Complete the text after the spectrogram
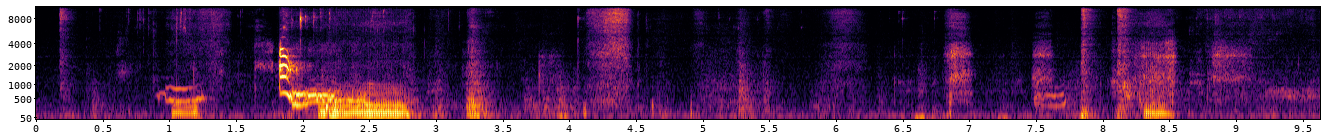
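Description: Two dogs growl playfully while tugging at a toy.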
